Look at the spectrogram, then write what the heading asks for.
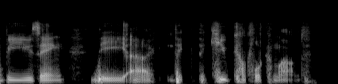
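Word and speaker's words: kubectl: using the uh the cubecuttle command now don't pick me up on the pronunciation there i know that there's different camps about that but cubecuttle is what i'm calling it today the uh it's basically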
